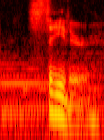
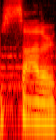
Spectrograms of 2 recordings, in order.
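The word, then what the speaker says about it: Sadr: through cygnus uh will take us to seder uh or solder depending on how you want to pronounce it and um we'll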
